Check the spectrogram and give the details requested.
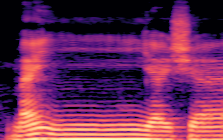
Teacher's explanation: Nah, cara bacanya harus idgham, nun sukun harus masuk ke dalam huruf ya sekaligus nanti harus gunnah. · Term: idgham bi gunnah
